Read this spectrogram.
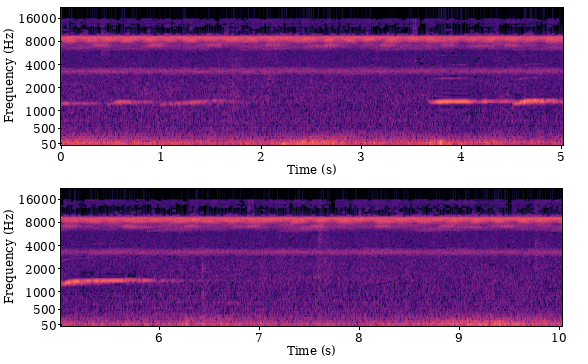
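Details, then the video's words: Tinamou singing in rainforest: two long, pure whistled notes, the first short and level, the second longer and slowly rising with a small step upward, over a steady buzzing insect chorus and rapid ticking insects. "The Singing Tinamou"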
